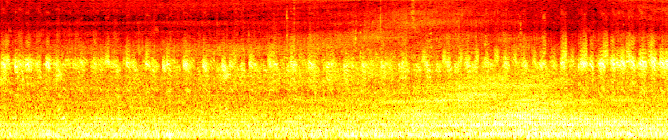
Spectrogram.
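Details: Chorus of frogs near a house after rainfall, many callers giving quick high chirping pulses at about three per second, layered over constant low background noise that swells slightly toward the end.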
